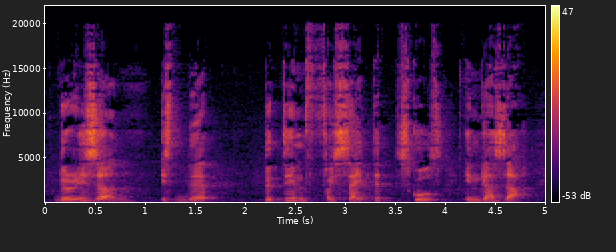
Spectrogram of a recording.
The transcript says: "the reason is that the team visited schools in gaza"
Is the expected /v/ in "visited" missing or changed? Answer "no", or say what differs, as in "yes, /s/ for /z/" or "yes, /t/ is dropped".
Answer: yes, /f/ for /v/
